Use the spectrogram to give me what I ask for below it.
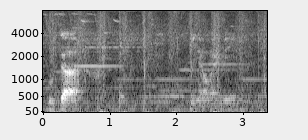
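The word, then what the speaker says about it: Ul'dah: Like the city Ulta, it couldn't be Ulta, it could be, they say Uda.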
